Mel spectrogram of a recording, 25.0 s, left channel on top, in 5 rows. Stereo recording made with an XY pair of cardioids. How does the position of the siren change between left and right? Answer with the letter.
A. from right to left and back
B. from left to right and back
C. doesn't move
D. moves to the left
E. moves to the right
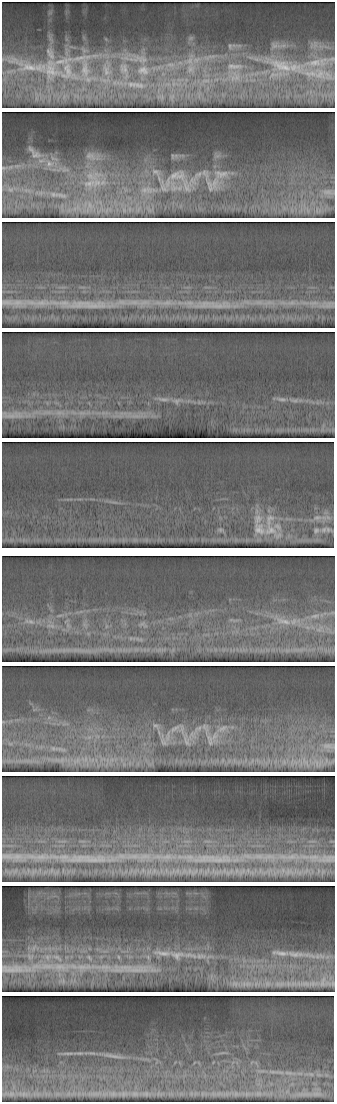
E.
